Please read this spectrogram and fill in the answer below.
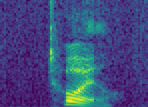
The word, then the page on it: toil: American English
